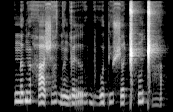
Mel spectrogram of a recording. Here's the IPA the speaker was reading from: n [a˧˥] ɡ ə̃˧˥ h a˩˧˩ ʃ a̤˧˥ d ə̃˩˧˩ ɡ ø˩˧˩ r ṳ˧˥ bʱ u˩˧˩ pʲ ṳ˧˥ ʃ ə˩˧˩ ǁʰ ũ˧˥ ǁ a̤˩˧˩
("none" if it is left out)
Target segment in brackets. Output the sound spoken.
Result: ə˧˥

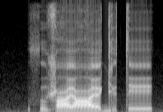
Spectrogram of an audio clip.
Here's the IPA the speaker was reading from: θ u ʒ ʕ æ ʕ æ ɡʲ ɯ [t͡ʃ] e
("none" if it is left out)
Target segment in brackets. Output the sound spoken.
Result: t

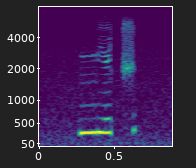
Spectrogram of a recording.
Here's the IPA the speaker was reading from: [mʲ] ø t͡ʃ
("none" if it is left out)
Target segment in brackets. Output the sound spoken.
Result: mʲ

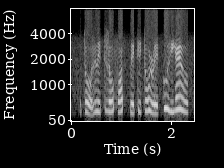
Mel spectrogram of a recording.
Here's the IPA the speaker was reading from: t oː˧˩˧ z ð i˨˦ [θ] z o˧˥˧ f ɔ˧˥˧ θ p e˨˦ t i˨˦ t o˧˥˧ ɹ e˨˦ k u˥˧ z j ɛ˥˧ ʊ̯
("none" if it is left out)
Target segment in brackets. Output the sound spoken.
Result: t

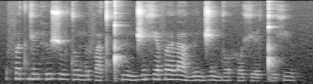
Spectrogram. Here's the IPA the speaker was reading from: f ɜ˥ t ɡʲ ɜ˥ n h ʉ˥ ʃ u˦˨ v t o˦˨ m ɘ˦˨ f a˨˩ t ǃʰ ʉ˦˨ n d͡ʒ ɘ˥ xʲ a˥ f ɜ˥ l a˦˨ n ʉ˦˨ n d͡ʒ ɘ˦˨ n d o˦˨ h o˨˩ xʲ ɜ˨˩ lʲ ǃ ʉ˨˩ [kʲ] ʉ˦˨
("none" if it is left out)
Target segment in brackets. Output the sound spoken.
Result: xʲ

